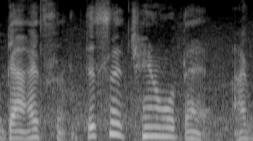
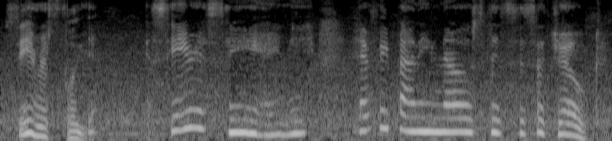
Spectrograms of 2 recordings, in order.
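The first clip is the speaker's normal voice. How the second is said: much higher, drawn-out whiny reading; mock high voice; 10 semitones higher than usual. Reading an annoying comment aloud, whiny high mockery. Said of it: "reading comment in mock voice".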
